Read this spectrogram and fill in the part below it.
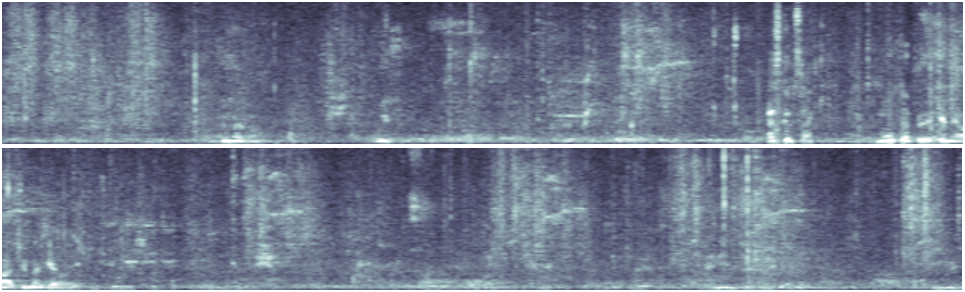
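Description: A crowd murmurs in a large room.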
